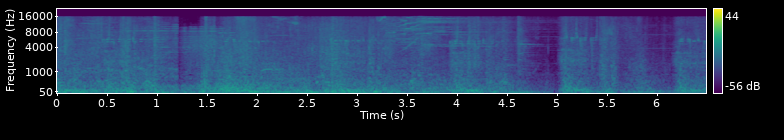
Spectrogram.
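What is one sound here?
Game spells crackle and blast in a fight.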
